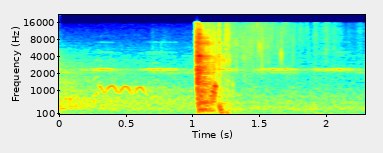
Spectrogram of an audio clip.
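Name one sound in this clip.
A slingshot snaps as it fires a stone.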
